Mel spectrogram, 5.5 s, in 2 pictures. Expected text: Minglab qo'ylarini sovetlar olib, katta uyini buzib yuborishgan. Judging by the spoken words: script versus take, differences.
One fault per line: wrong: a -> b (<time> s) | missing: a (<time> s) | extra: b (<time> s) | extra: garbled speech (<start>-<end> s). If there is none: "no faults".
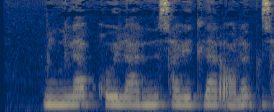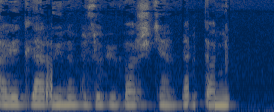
wrong: katta -> sovetlar (2.7 s)
extra: garbled speech (4.6-5.0 s)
